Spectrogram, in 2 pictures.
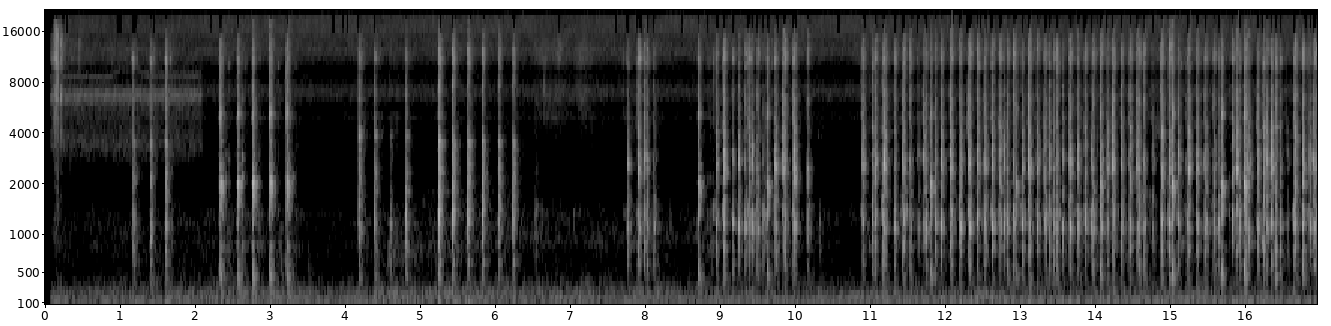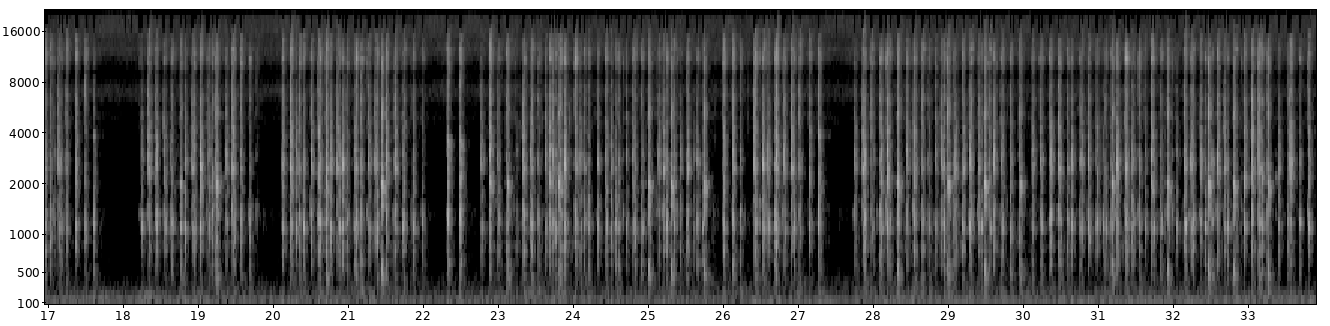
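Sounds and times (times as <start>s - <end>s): mechanical keyboard typing: 1.2s - 3.4s, 4.2s - 6.4s, 7.7s - 33.9s.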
